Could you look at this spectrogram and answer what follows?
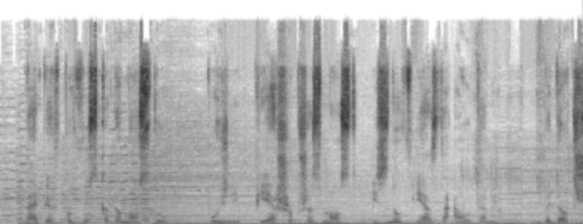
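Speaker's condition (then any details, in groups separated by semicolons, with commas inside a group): No condition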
